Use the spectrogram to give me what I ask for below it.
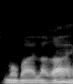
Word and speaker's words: مبالغہ: فرنگ آسفیہ کے حوالے سے اس کا تلفظ مبالغہ ہے، لام پہ زبر ہے، زیر نہیں ہے.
